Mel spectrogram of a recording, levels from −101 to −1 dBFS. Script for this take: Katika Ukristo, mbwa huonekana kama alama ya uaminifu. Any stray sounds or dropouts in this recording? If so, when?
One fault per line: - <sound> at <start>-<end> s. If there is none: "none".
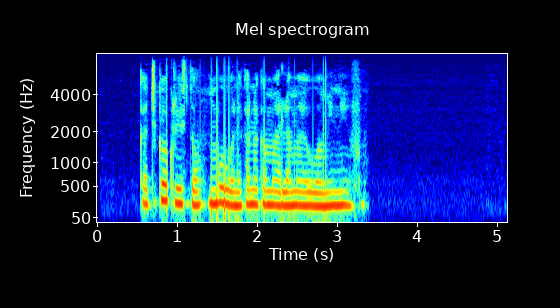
none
